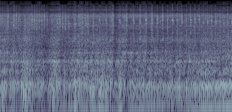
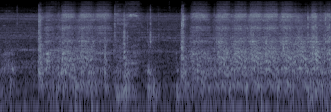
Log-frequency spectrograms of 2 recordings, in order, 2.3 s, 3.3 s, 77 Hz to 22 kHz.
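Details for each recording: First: Land Rover Series 2 farm find, sat several years in a paddock, first start: steady, even idle with a soft regular beat, no knocks, ticks, misses or smoke; carburetor likely needs a kit. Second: Land Rover Series 2 that sat for several years in a paddock, possibly flooded, with suspected fuel tank issues. Repeated uneven cranking and chuffs before it catches; a hard, slow start, then it idles with no smoke.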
